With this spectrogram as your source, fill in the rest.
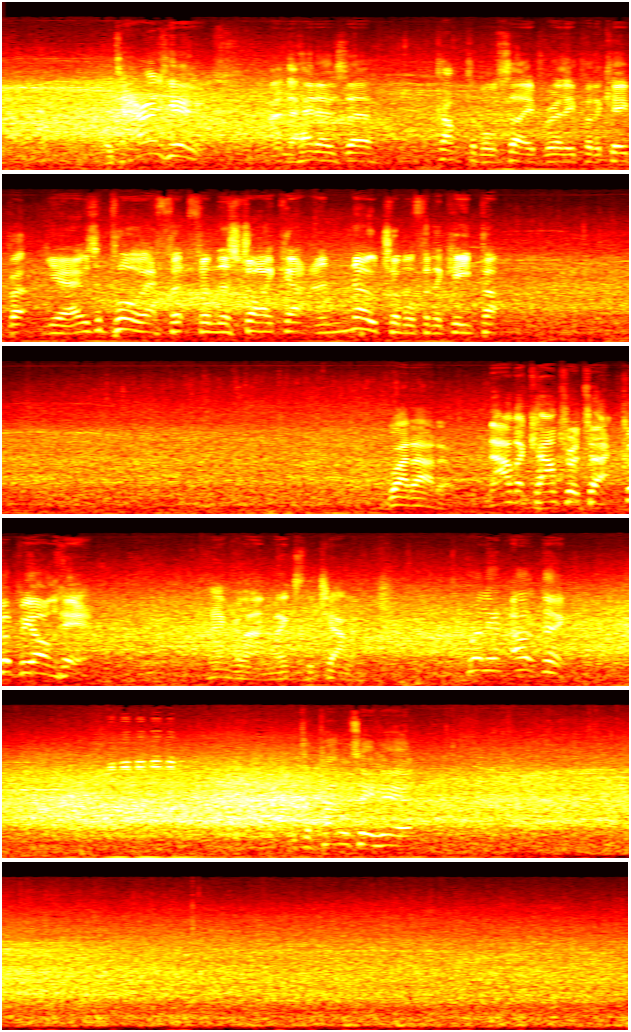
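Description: A stadium crowd cheers and roars, swelling loudly for a moment.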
